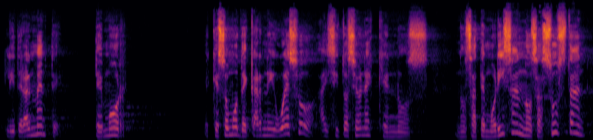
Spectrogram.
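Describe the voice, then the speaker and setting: Pastor guy preaching, high voice, swings loud then drops real low, churchy echo. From Chile. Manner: passionate preaching, rising on questions and dropping low for emphasis. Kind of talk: sermon.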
